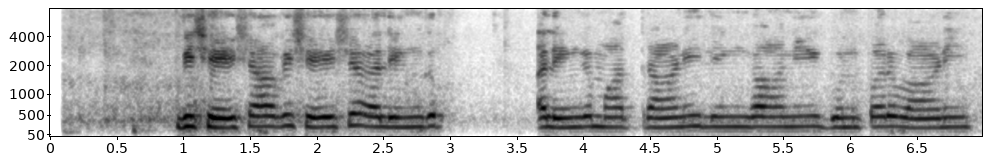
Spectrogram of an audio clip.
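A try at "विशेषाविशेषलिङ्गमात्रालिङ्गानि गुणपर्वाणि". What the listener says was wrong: हाँ, अगर आप इसको इकट्ठा बोलेंगे जैसे आपने बोला तो अलिंग नहीं बोलेंगे, तो इसमें है ही नहीं, खत्म हो गया।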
